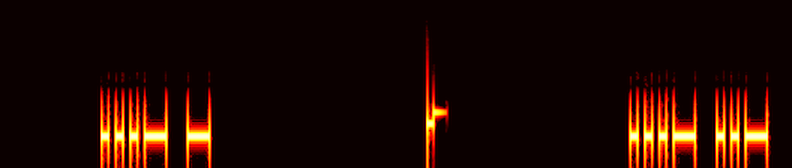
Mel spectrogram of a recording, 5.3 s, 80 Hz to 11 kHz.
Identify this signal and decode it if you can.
Morse code, heard as a keyed tone, about 25 wpm, 700 Hz. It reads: VT VU
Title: All Cut Numbers - 2-Digit 25wpm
